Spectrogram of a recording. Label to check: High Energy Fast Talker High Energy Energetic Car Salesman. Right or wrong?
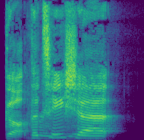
Wrong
